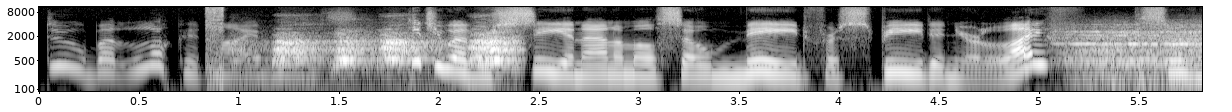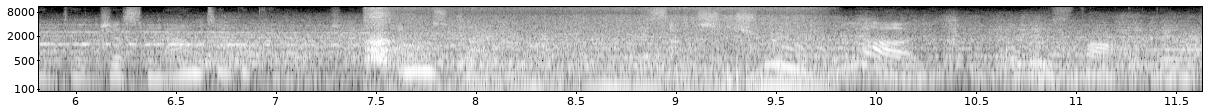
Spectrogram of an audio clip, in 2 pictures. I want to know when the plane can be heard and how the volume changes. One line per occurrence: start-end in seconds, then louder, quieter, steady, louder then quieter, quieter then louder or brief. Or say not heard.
5.0-11.5 steady.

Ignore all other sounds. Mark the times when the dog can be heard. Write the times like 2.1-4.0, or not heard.
0.8-2.5, 7.4-9.8.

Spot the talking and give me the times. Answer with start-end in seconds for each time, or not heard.
0.0-11.5.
